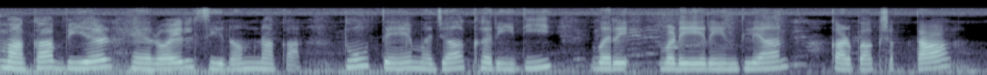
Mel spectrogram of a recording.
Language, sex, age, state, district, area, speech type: Goan Konkani, female, 18-30, Goa, Salcete, rural, read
